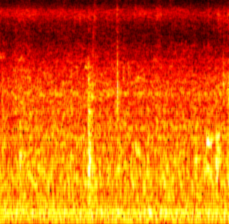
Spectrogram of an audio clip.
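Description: A low steady hum in the background, with a couple of light clicks about a second in from a hand tool working the slats of a bamboo chicken crate.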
